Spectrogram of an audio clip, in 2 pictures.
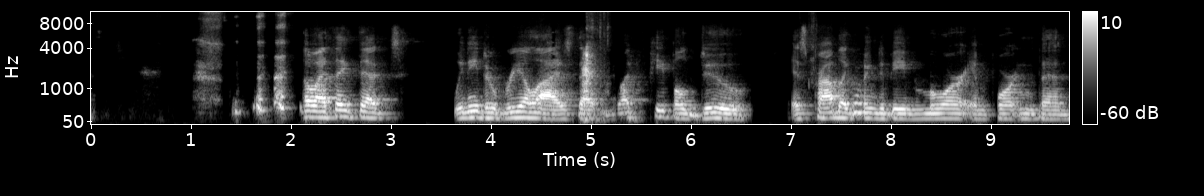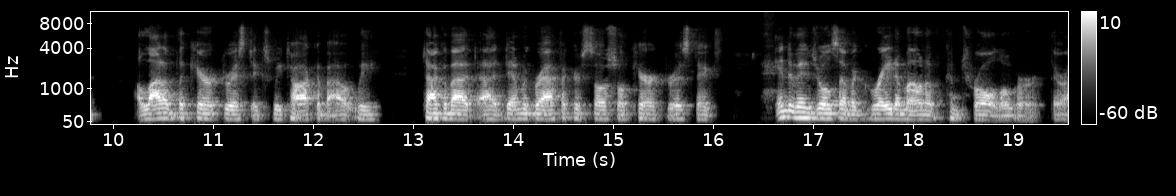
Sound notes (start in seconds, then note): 1.4 laughs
